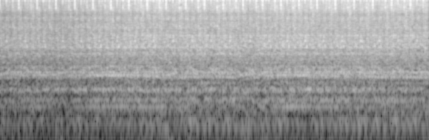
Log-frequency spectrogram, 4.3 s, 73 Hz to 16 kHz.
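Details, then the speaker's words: 2009 Nissan Maxima idling with an uneven, stumbling rhythmic bump; lifting one ignition coil stopped the rhythm, so its compromised coil boot insulation skirt is causing a misfire and that coil needs replacing. "One thing you can do is just manipulate the coils, just move them up a little bit, because the skirt, I'm gonna call it, of the insulation on the coil boot could be compromised."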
